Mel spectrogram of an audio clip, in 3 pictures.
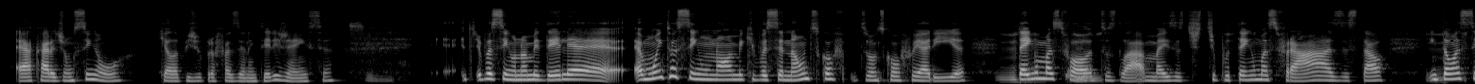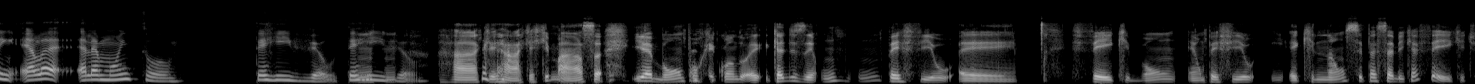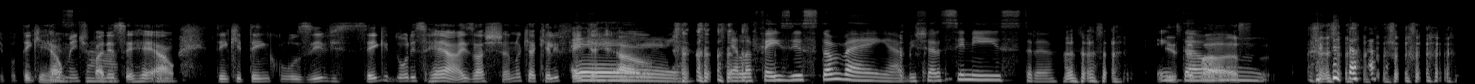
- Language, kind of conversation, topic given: Portuguese, podcast, Como você lida com confirmações de leitura e com o “visto”?
- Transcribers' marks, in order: in English: "hacker hacker"; chuckle; in English: "fake"; in English: "fake"; in English: "fake"; laugh; laugh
